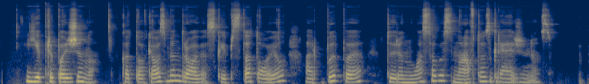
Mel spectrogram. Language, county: Lithuanian, Kaunas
